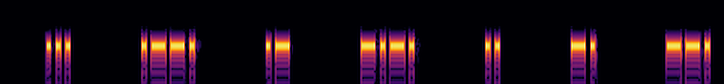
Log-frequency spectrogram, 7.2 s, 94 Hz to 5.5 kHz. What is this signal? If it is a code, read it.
Morse code, heard as a keyed tone, about 25 wpm, spaced as for 10 wpm, 600 Hz. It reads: SPACING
